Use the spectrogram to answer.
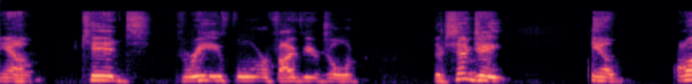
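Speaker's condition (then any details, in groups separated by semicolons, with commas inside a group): Cerebral palsy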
